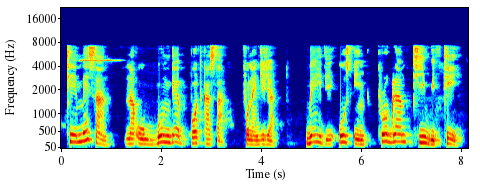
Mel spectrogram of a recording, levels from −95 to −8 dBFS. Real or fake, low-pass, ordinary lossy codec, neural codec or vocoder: real; 7.2 kHz; none; none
